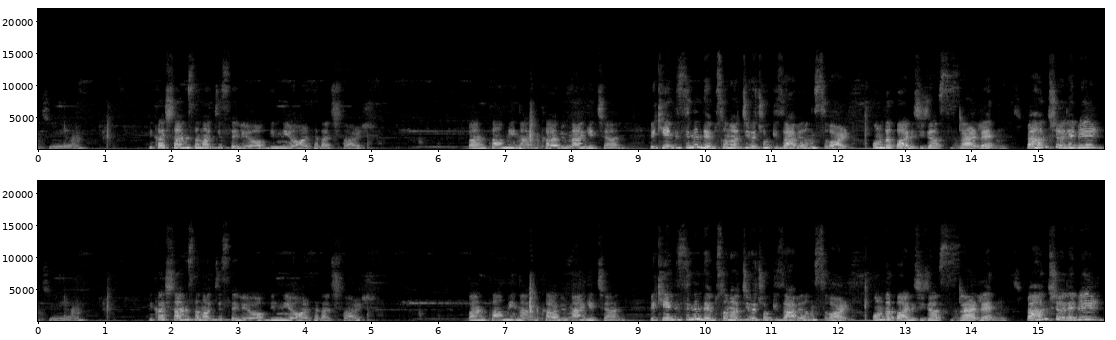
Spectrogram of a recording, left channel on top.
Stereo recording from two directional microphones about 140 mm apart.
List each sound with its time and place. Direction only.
1.6 s speech: 15° left (ahead or behind)
6.4 s speech: 15° left (ahead or behind)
